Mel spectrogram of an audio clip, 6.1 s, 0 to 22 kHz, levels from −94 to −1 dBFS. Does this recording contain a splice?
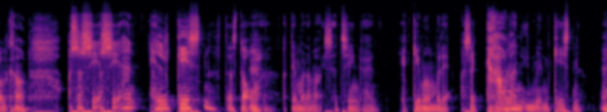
yes; 3 cuts; at 1.0 s, 2.8 s, 3.2 s

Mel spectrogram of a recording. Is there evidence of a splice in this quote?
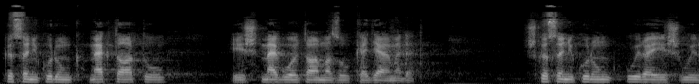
no; 0 cuts

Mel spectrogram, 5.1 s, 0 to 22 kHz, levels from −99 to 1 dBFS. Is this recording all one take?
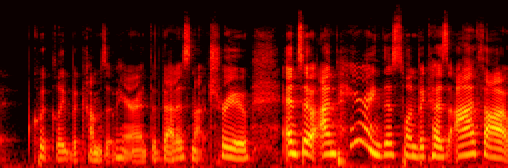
yes; 0 cuts

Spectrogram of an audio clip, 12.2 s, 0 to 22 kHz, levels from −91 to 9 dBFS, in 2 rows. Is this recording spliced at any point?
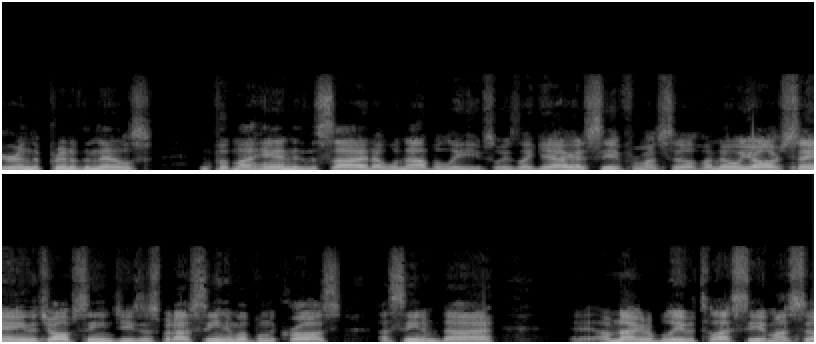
no; 0 cuts

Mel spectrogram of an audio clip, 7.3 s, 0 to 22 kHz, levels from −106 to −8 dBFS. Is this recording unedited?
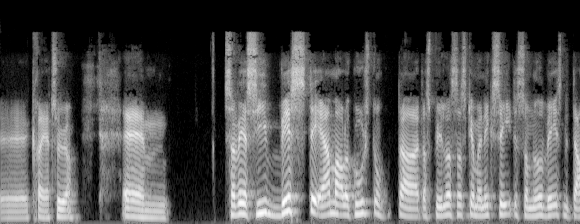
yes; 0 cuts

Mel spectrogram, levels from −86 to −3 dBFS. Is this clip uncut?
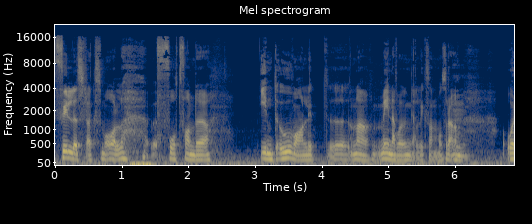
no; 3 cuts; at 1.5 s, 4.4 s, 5.1 s

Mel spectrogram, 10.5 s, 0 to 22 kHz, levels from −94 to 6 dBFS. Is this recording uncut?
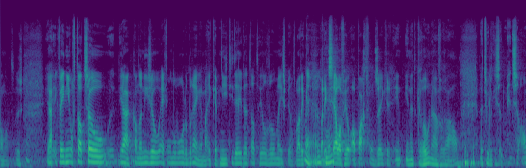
no; 2 cuts; at 1.0 s, 3.3 s

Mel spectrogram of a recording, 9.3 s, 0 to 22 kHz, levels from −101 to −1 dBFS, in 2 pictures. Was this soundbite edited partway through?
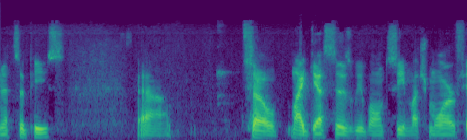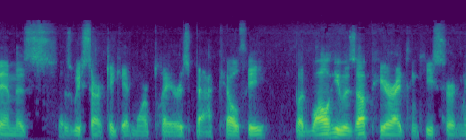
no; 0 cuts

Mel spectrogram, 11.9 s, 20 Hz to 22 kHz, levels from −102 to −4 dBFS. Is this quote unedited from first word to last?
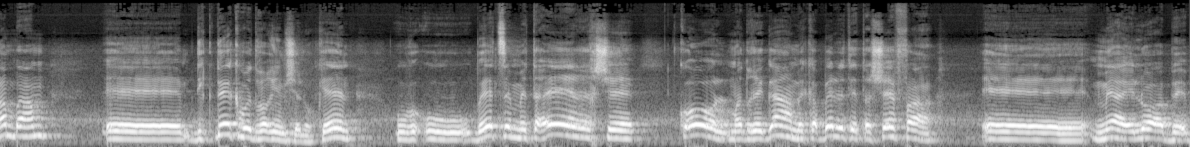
yes; 0 cuts

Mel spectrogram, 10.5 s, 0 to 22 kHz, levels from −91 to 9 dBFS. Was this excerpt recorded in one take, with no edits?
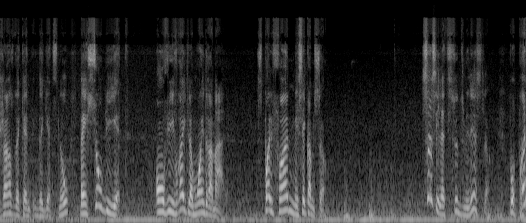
yes; 0 cuts

